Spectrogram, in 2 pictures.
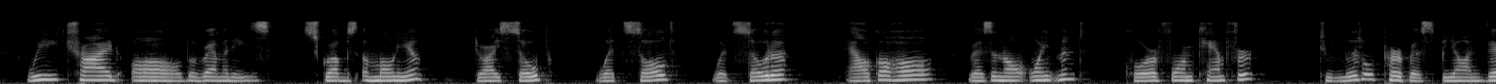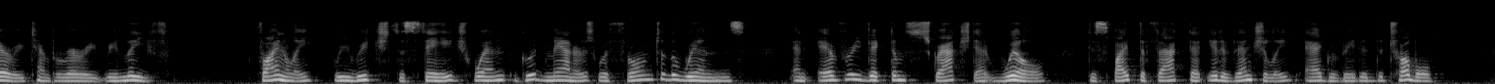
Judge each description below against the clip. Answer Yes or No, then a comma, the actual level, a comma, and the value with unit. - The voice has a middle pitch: Yes, medium, 180 Hz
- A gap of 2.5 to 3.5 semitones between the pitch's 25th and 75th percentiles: Yes, average, 3.1 semitones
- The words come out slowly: Yes, slow, 110 wpm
